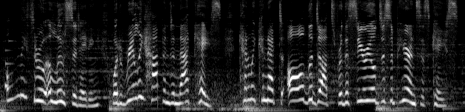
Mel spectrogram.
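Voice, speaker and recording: A woman's voice: sits high, animated, normal speed, fairly bright tone, soft background music. An actress playing a determined young woman accuser in a video game, speaking earnestly and firmly. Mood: resolute. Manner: earnest, firm, articulate. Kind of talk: scripted game dialogue.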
